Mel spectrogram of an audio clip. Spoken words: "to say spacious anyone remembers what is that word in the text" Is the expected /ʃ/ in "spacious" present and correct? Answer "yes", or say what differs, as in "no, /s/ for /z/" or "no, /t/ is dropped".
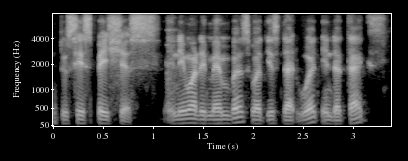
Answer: yes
